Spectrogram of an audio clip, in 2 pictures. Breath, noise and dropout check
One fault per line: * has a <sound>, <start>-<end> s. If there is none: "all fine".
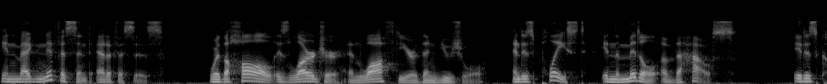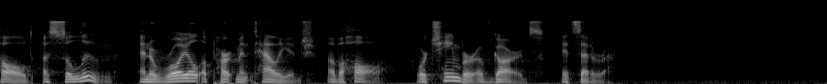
all fine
